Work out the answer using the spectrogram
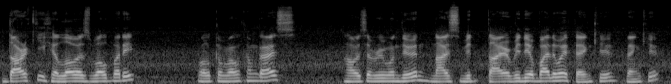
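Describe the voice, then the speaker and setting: Speaking fairly quickly in a slightly high voice, a man from Lithuania chats casually on a game live stream. He reads viewer comments out and answers them with many fillers, and slight background noise can be heard.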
